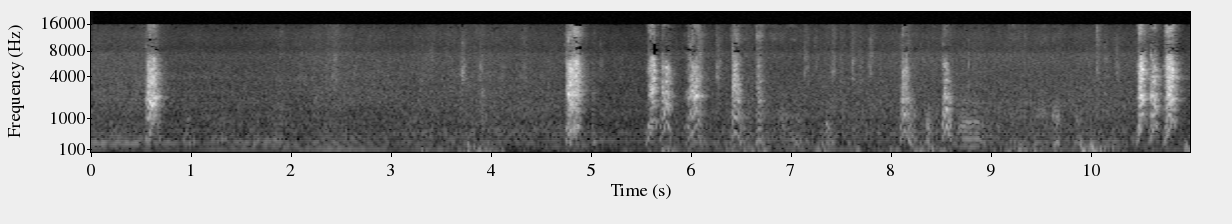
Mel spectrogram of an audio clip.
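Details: Twin Shih Tzus challenging each other and growing irritated: sharp, scattered yappy barks, a single one early, then clusters around the middle and end, separated by quiet stretches over a low steady household hum.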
